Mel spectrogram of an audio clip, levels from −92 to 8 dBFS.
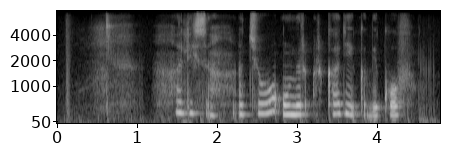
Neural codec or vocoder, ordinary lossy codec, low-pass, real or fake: none; none; 7.2 kHz; real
